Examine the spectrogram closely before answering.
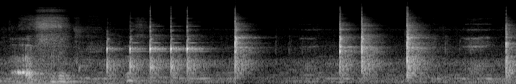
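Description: A metal tool taps and cracks open a clay pot.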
